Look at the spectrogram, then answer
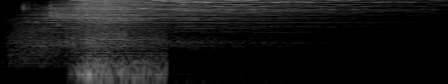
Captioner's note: chimes tinkle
